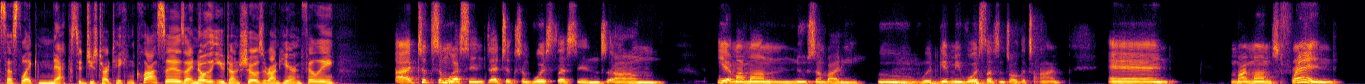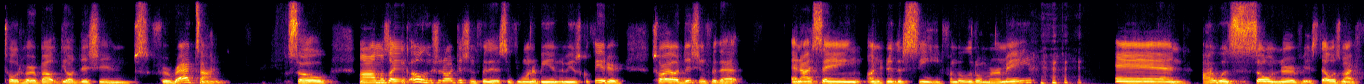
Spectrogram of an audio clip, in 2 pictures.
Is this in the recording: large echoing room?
no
